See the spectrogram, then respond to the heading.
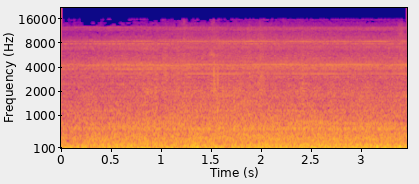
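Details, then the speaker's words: LG Multi V condensing unit on a hot, roughly 90°F day, after earlier replacement of the power board, fan board and condenser fan motor; steady low rumble with soft fan rush, no codes, no knocks or surging. Normal running. "surprising to me it's actually running I can't actually see that there's no codes that's good"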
